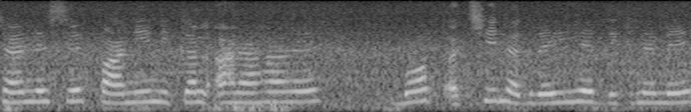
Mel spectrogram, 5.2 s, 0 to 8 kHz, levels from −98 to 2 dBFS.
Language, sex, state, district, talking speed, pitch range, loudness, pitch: Hindi, female, Uttar Pradesh, Budaun, 185 wpm, 260-285 Hz, -27 LUFS, 270 Hz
